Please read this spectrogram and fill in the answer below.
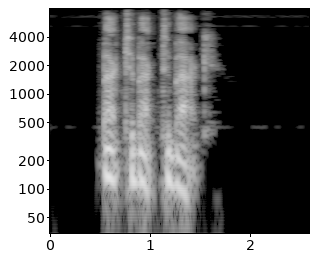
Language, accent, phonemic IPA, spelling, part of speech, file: English, Australia, /ˌbæk.təˈbæk.təˈbæk/, back-to-back-to-back, adjective / noun, En-au-back-to-back-to-back.ogg
- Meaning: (adjective) Sequential or consecutive, in the case of exactly three events; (noun) A set of three things done consecutively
